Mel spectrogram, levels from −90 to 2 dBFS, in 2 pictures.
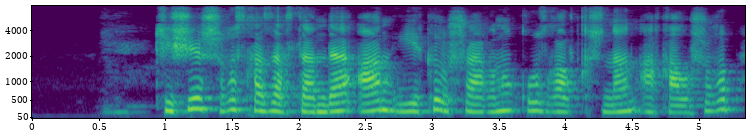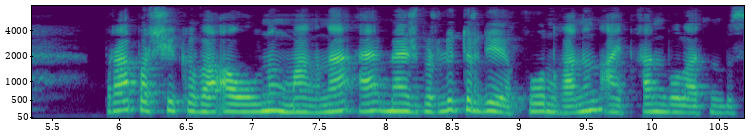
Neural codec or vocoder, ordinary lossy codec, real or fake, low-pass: none; none; real; none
